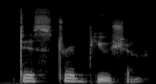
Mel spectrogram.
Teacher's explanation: Distribution with a stress on a first and third syllable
